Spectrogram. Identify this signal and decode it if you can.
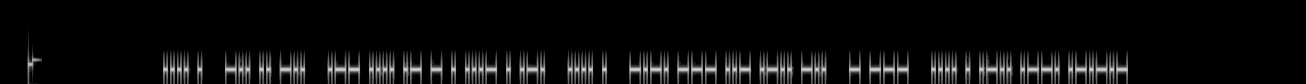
Morse code, heard as a keyed tone, about 34 wpm, 700 Hz. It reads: HE DID WHATEVER HE COULD TO HELP.
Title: Sentences from Top 1100 Words 35wpm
